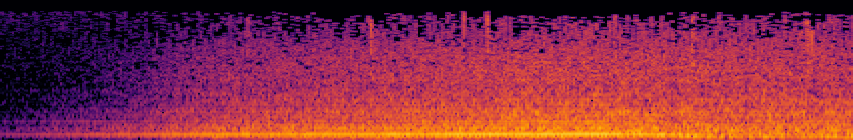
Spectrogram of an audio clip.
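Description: car engine driving

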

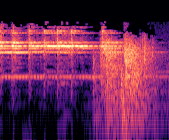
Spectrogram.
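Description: front doorbell ringing

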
